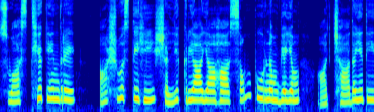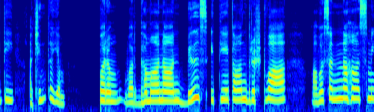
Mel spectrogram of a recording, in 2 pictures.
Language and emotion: Sanskrit, sad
